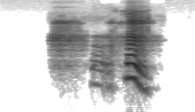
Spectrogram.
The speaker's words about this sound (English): As I interrupt with a yawn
